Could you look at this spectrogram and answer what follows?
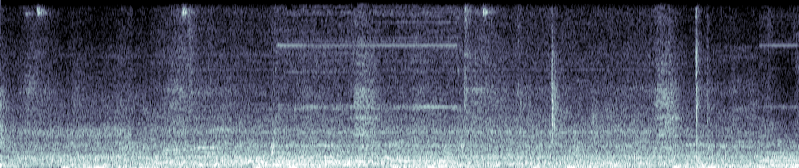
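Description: An inkjet printer runs a head cleaning cycle, giving a steady low mechanical hum with faint whirring and occasional light ticks that continues evenly from start to finish at a moderate distance.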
